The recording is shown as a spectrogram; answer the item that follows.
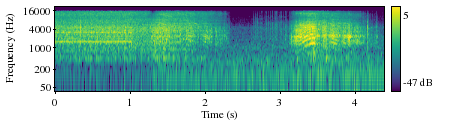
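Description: Cordless drill spinning the crankshaft of a 196cc Honda-clone single-cylinder engine by its flywheel nut, turning the freshly unseized engine over with its cylinder head off. A steady whir that shifts to a lower, heavier running sound about a second in.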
